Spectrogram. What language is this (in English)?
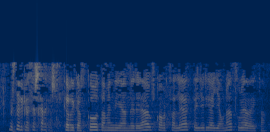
Basque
